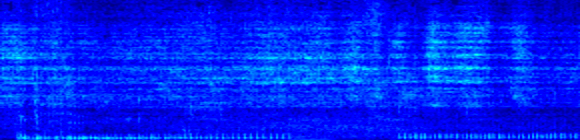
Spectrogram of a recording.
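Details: A female leopard in heat, being petted and having her back scratched, purrs in a deep, steady, engine-like rumble, pulsing rapidly and almost without pause; a male leopard is nearby.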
